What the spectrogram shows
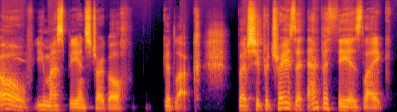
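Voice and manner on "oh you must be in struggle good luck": ordinary talk, nothing marked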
